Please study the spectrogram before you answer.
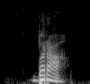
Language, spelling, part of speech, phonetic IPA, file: Russian, бра, noun, [bra], Ru-бра.ogg
- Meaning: 1. sconce, light fixture on a wall 2. bra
